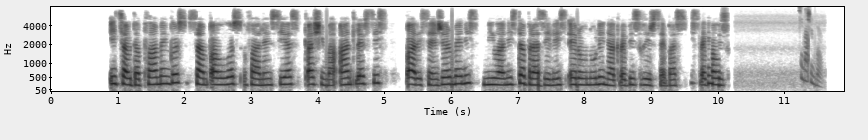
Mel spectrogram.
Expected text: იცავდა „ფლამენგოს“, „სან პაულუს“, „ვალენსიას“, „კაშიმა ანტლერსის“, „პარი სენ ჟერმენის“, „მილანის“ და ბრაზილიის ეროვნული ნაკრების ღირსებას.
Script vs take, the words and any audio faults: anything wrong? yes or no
yes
